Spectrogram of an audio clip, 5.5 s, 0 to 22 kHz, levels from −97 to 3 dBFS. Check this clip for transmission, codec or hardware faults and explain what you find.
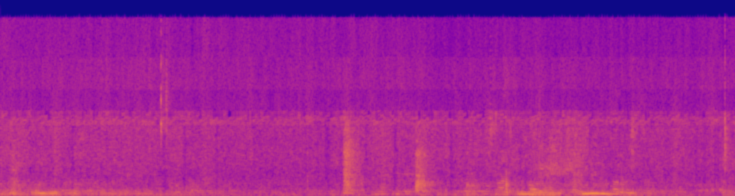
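One codec fault runs through the whole clip, and it is most likely Opus compression. For the full length, the encoder squeezes the sound into about 16 kbps using its hybrid mode. Its parametric low band and energy-matched upper bands make the sound plainly hoarse, rough and grainy, and nothing lies above about 20.1 kHz. Unlike MP3 damage, there is less swirling or holey warble.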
